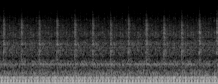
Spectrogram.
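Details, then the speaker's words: Porsche with 96,000 miles idling with fast, even light tapping about six taps a second over the low hum; valvetrain-type tick, smokes a little at startup. "we're gonna come back over to this Porsche because I can hear that tapping really good now now you guys can hear it better hear that"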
